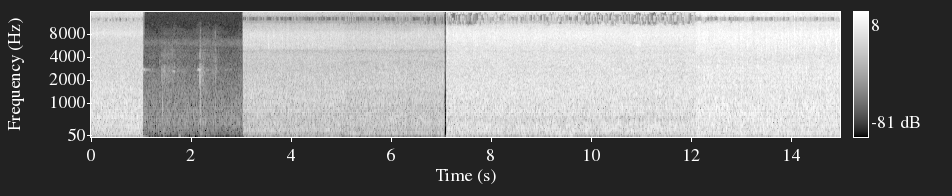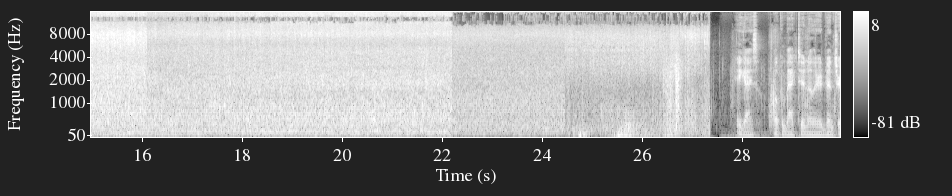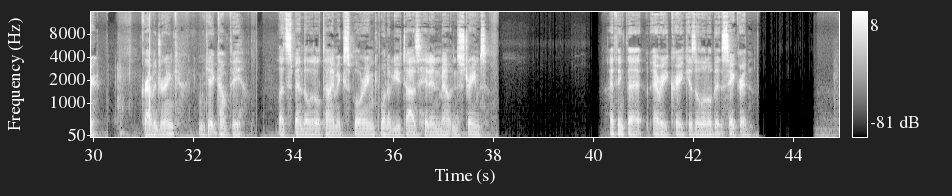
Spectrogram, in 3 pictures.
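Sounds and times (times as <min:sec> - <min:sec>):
creek water rushing: 0:00.0 - 0:01.0, 0:03.0 - 0:25.4.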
